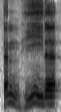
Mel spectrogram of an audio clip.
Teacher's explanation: اوعى تغني في الميم جامد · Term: اظهار شفوي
